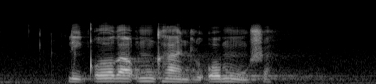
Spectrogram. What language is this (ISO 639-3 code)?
zul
